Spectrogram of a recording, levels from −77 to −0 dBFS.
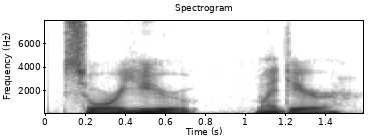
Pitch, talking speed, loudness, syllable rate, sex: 105 Hz, 190 wpm, -16 LUFS, 5.1 syllables/s, male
